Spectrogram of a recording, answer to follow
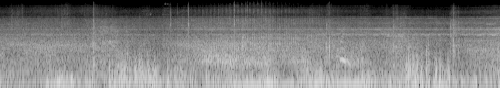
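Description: Steady low rumble of wind buffeting the microphone over the tyre noise of a Gios FRX mountain bike rolling on the street, ridden on its back wheel in a wheelie.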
